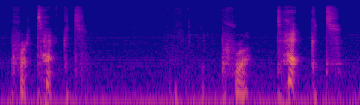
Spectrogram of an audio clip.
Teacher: The second syllable is stressed. It has primary stress. And because there is no secondary stress, we can just say the second syllable is stressed.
